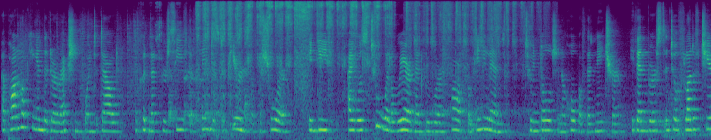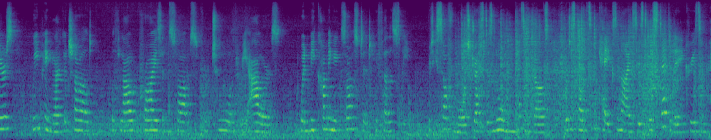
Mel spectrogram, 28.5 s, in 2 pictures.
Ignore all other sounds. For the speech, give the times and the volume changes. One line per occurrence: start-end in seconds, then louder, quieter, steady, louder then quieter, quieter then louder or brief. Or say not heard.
0.0-28.4 steady.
